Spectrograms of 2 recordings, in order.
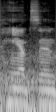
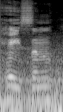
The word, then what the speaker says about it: Hasen: I know a lot of guys mispronounce my name. It's okay, you're in good company. I'd say most people mispronounce my name, say it's Hansen, but it's actually Hasen.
